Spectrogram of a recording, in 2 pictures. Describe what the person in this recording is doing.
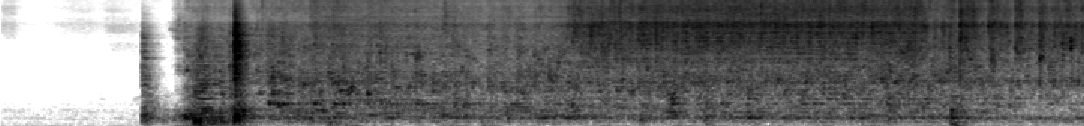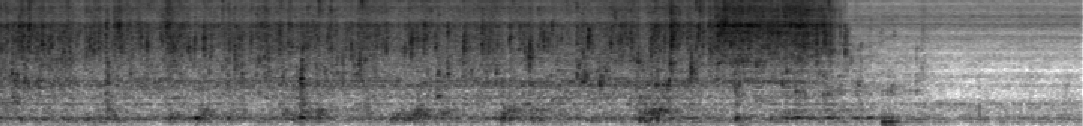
I flushed the toilet. At the same time, I washed my hands at the sink.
